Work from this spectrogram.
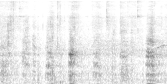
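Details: Female Labrador Retriever at a canal, playing fetch with a stick: soft, breathy panting in quick rhythmic bursts, several stronger puffs standing out against a quiet outdoor background.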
